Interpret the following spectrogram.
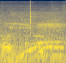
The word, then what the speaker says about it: bolillo: So Joel's having a mollete, which is basically a piece of it's like Mexican bread, a bolillo.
